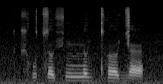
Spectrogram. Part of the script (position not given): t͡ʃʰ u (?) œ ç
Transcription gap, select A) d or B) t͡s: B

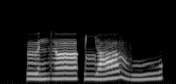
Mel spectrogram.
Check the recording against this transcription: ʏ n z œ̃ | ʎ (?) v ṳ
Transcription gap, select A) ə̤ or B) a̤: B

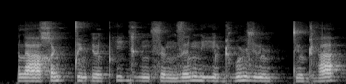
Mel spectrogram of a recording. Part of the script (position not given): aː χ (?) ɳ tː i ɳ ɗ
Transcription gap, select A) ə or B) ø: A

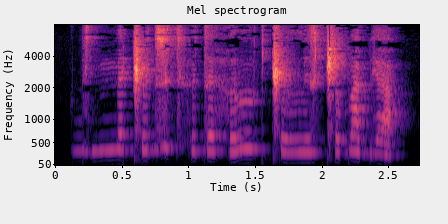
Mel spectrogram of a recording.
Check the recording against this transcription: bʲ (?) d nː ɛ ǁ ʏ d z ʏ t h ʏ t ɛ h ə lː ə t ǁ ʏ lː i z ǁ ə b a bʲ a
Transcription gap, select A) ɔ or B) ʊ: B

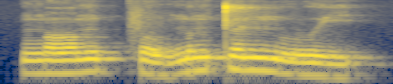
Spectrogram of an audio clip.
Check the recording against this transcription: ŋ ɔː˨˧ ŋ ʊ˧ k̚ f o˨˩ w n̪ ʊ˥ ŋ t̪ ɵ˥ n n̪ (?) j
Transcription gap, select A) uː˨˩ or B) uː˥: A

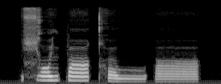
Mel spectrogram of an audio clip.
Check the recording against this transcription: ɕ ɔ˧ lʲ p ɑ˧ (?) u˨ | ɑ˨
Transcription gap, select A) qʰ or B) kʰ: A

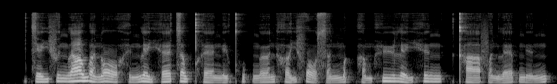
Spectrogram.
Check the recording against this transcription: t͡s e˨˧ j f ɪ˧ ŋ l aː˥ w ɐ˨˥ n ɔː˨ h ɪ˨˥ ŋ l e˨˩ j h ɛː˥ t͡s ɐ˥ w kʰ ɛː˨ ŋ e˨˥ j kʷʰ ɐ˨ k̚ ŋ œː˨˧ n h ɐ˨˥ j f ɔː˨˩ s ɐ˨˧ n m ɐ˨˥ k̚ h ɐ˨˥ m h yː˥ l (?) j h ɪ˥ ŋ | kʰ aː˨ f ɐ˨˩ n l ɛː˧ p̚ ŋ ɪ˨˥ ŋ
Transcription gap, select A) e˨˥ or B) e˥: A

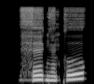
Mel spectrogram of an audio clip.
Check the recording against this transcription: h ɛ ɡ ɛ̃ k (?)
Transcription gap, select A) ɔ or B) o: B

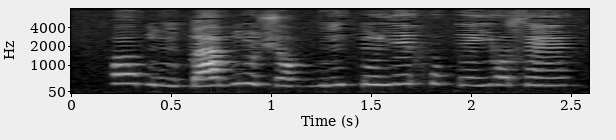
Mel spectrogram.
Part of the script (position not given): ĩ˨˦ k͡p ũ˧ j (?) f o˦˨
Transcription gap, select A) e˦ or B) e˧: A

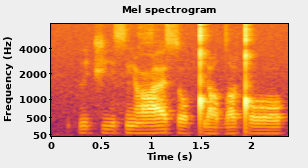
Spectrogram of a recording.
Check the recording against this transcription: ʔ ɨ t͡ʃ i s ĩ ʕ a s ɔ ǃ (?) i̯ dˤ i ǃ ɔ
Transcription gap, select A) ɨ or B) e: A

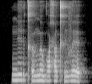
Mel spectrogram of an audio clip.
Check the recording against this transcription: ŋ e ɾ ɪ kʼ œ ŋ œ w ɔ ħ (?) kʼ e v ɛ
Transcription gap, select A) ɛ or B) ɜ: B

